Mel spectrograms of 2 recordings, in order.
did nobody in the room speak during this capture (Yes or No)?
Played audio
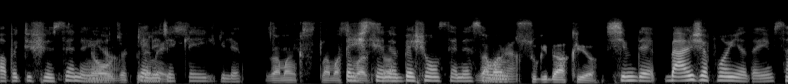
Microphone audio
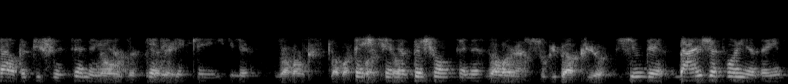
Yes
